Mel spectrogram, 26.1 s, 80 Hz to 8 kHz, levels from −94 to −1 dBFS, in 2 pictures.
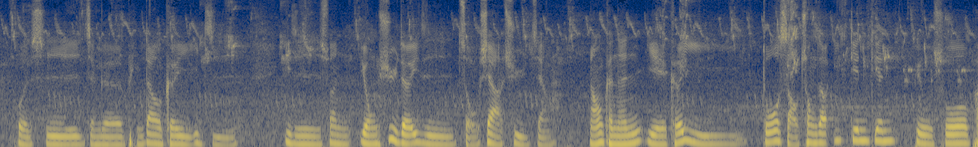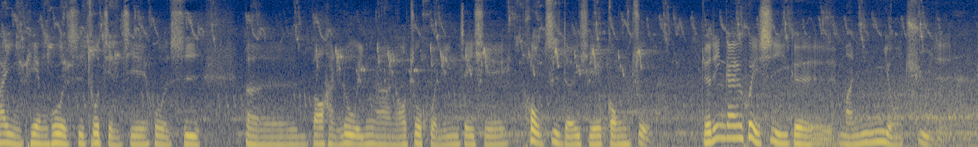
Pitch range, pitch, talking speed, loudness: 115-135 Hz, 120 Hz, 195 characters per minute, -23 LUFS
